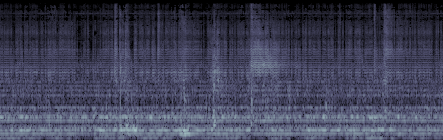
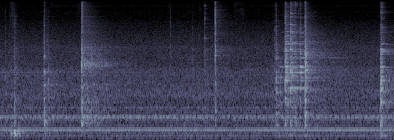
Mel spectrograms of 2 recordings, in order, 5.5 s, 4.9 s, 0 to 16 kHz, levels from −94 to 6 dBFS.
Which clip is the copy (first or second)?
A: first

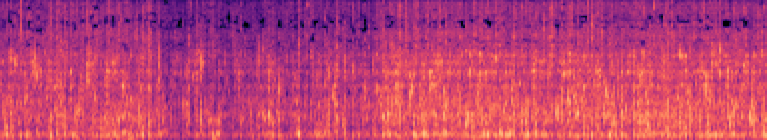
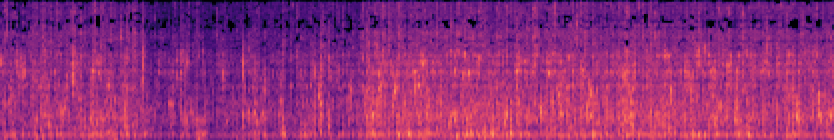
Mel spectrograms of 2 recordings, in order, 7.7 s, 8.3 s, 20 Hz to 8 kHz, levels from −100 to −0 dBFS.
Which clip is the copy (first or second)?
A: first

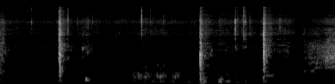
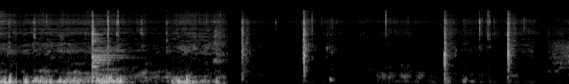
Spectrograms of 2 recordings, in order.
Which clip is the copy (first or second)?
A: first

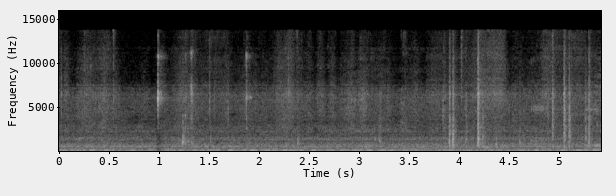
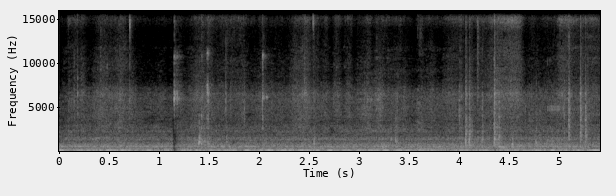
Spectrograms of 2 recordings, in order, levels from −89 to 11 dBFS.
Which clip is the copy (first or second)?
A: first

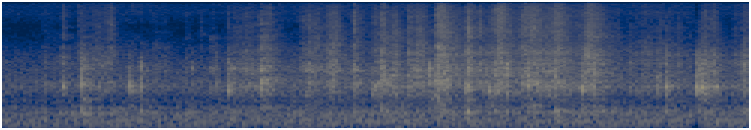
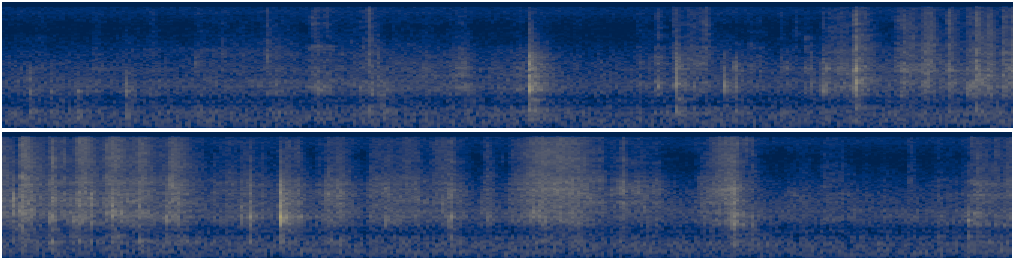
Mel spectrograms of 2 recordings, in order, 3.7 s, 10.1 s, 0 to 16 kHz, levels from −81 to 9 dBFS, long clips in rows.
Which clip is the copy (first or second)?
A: first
